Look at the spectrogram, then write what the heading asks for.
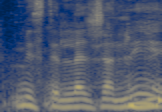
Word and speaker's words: LaJaunie: Oh my gosh, it's funny, we were talking about your name is LaJaunie, is how you pronounce it. LaJaunie. But whenever you're around French people, they go, Mr. LaJaunie.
